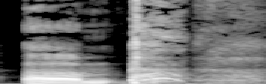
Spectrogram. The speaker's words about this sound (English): what kind of cough is that? Oh yeah, don't worry.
